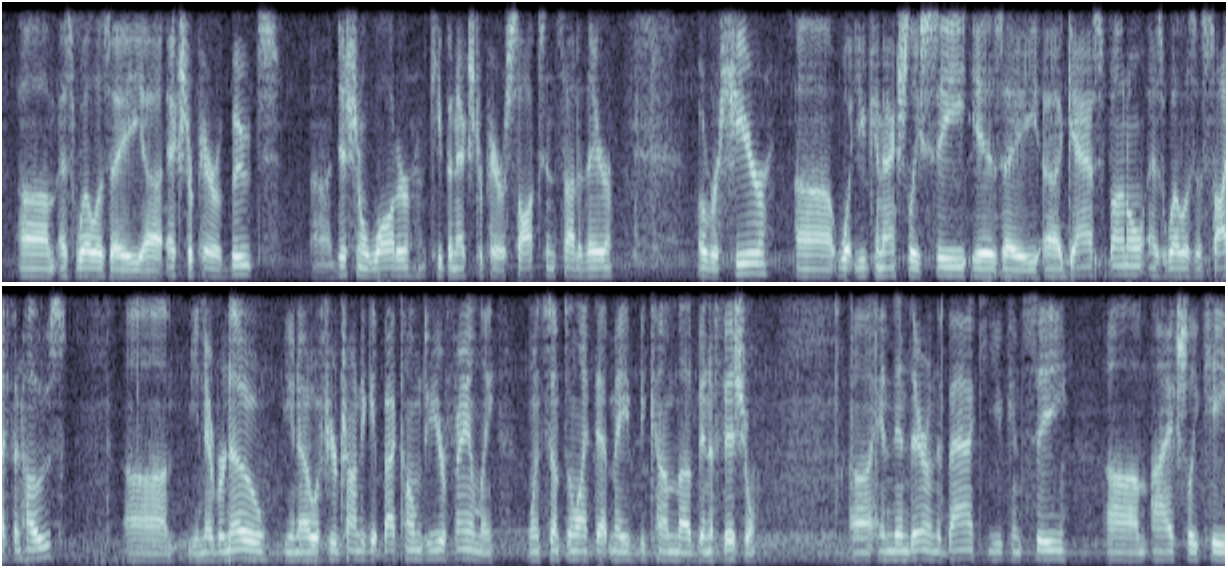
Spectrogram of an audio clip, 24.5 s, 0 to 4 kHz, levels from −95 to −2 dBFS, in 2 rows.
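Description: No technical faults are audible.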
